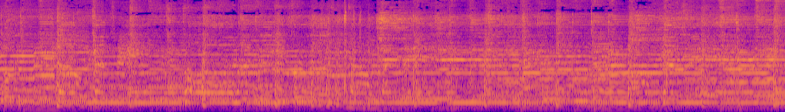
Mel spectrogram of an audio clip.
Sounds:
blues, country, music

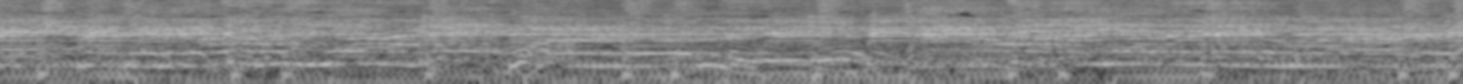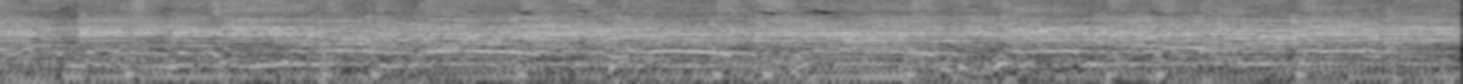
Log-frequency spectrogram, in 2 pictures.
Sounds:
rock music, rock and roll, music

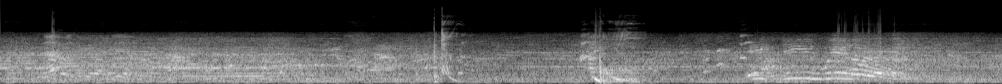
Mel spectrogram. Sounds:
speech

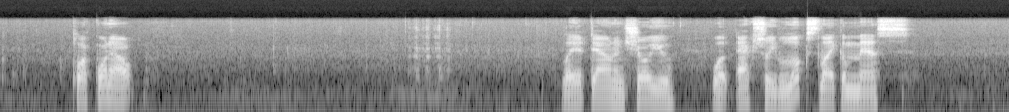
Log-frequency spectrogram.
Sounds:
outside, urban or man-made, speech

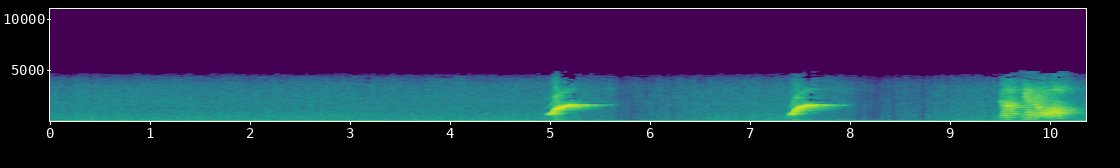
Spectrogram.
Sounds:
parrot talking

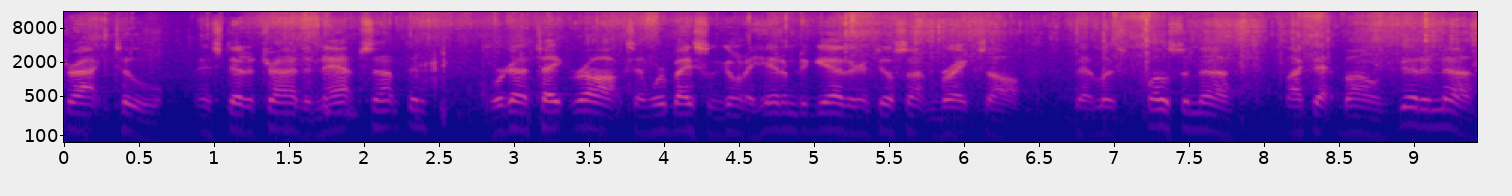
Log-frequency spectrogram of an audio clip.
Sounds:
speech

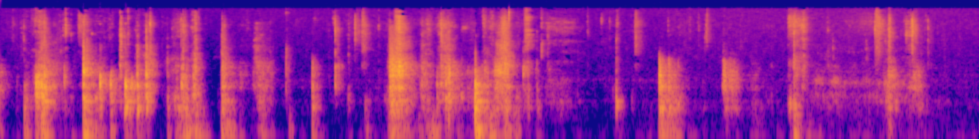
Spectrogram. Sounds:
inside a small room

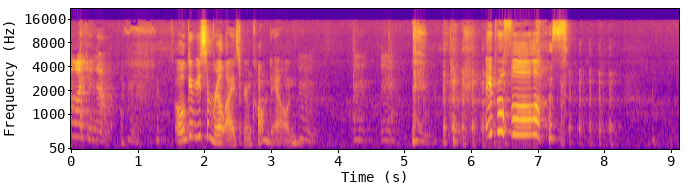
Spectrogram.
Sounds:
speech, child speech

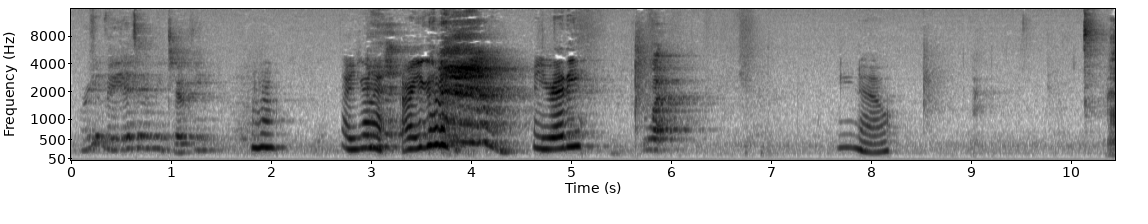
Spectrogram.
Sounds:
speech

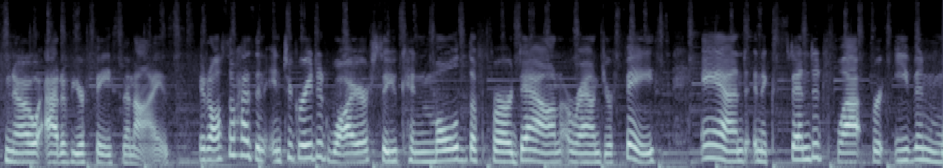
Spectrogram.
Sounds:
music, speech

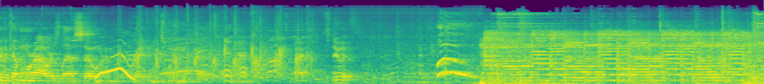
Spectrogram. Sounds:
jingle, jingle (music), music, speech

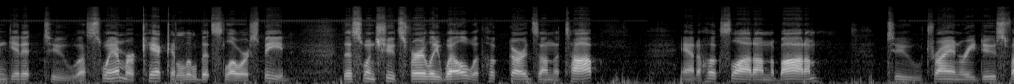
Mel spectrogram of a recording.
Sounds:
speech

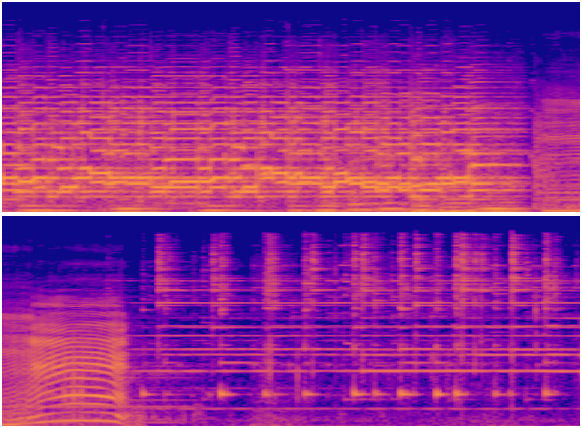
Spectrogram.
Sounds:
cattle

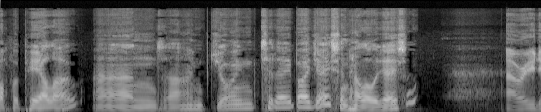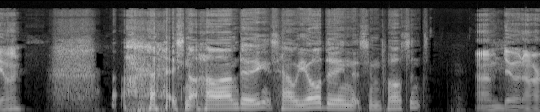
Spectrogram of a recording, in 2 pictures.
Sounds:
speech

